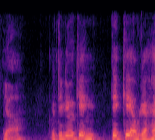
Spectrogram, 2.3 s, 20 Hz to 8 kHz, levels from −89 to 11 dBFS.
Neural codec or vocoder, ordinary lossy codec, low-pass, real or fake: none; AAC, 48 kbps; 7.2 kHz; real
